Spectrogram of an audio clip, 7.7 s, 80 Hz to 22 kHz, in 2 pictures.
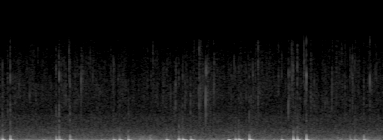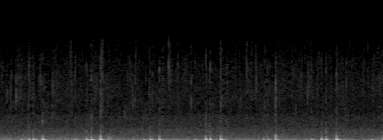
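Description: A round, flat, thin wooden (cork-like) solid coaster is held near the microphones and scratched and tapped with fingertips. The result is an uneven series of soft, dull, low thumps with almost no ring and nothing bright, coming at roughly 105 taps per minute with faint scratching between them.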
